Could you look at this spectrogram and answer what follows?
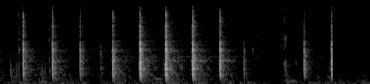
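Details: Canyon Aeroad carbon road bike, Di2 battery: shaking the bike gives sharp hollow clacks about four a second, first thought to be a cable inside the frame; actually a loose battery holder moving in the frame, fixed by replacing its screw.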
